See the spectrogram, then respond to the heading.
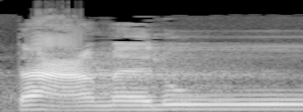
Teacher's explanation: لابد من أن نترك فتحة الواو واسعة قليلا هكذا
